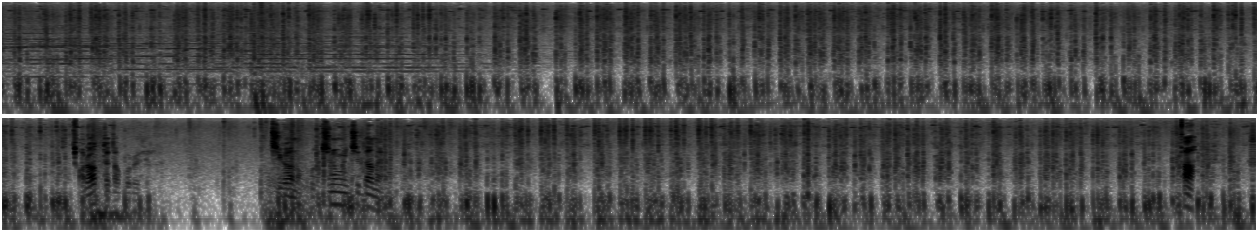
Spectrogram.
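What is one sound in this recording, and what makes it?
Footsteps run quickly over a dirt and stone path.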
